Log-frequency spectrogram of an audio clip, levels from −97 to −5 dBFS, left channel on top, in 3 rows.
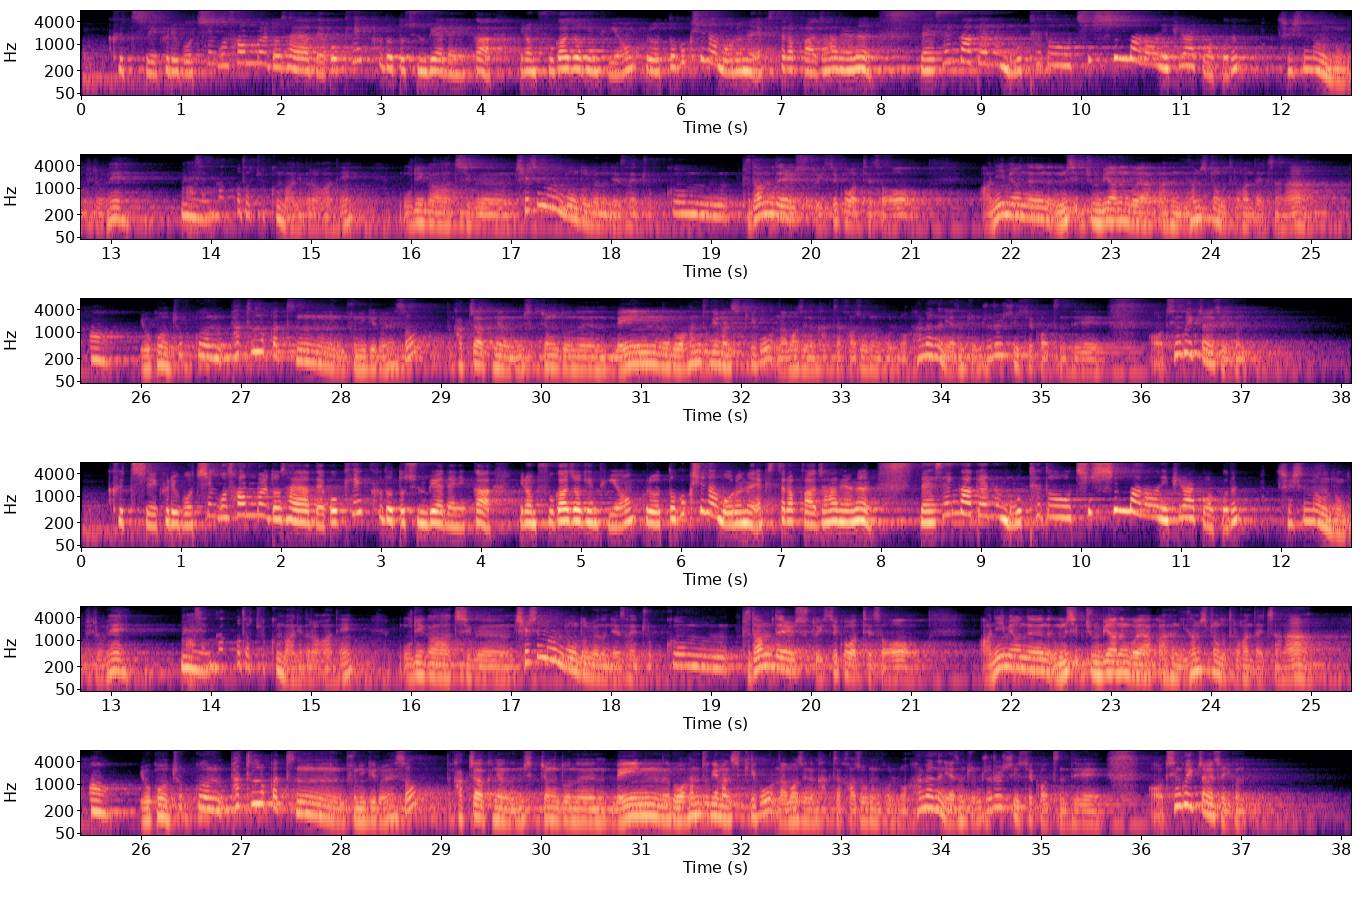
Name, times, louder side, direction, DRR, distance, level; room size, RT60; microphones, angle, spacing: voice 1, 0.3-11.6 13.7-14.1 25.5-25.7, right 5 dB, 85° right, 12 dB, 0.6 m, -22 dB
voice 2, 12.0-13.2 13.7-13.9 14.2-15.5 15.9-21.1 21.7-25.0 26.0-28.8 29.1-37.0, right 2 dB, 45° right, 10 dB, 1.1 m, -27 dB
30.0 x 21.5 x 4.8 m, 2.3 s
head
